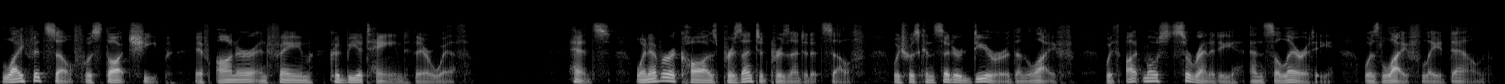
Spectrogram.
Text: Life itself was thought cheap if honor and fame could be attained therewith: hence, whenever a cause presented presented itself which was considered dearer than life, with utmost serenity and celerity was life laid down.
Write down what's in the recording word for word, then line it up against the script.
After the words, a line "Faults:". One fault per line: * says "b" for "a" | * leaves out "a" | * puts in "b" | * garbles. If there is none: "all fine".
Life itself was thought cheap if honor and fame could be attained therewith: hence, whenever a cause presented presented itself which was considered dearer than life, with utmost serenity and celerity was life laid down.
Faults:
all fine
